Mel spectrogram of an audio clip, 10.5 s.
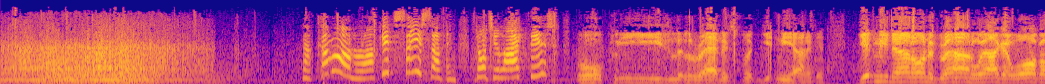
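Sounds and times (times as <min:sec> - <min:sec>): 
airplane engine in flight: 0:00.0 - 0:10.4
speech: 0:03.6 - 0:10.4.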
